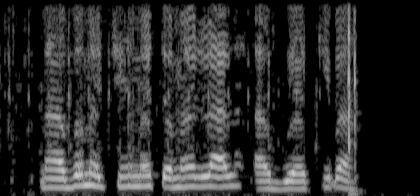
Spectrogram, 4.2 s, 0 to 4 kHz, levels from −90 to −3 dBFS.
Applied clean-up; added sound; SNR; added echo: classical method spectral subtraction.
